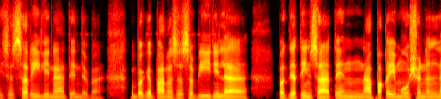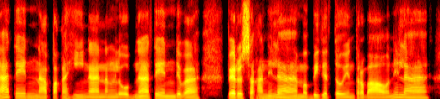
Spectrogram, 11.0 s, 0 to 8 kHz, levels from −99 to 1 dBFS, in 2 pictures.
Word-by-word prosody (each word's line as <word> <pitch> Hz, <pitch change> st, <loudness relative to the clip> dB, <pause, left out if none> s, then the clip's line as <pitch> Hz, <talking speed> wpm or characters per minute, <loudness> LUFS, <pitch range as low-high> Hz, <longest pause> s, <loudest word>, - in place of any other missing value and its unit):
sa 110 Hz, +4 st, -7 dB
sarili 110 Hz, -2 st, +2 dB
natin, 100 Hz, +1 st, -4 dB
'di -, -, -13 dB
ba? -, -, -15 dB, 0.3 s
Kung 115 Hz, -, -15 dB
baga 120 Hz, +2 st, -2 dB
parang 110 Hz, -1 st, 0 dB
sasabihin 110 Hz, +1 st, 0 dB
nila 105 Hz, -7 st, +1 dB, 0.3 s
pagdating 120 Hz, 0 st, +1 dB
sa 115 Hz, -1 st, +6 dB
atin 150 Hz, 0 st, -2 dB, 0.2 s
napaka-emotional 110 Hz, 0 st, 0 dB
natin, 165 Hz, -, 0 dB
napakahina 110 Hz, 0 st, -1 dB
ng 105 Hz, 0 st, -3 dB
loob 105 Hz, +1 st, -5 dB
natin 135 Hz, -1 st, +2 dB
'di -, -, -2 dB
ba, 115 Hz, +3 st, +1 dB, 0.3 s
pero 120 Hz, -2 st, +6 dB
sa 115 Hz, -, +6 dB
kanila 150 Hz, +6 st, -1 dB
mabigat 120 Hz, -1 st, -4 dB
daw 115 Hz, -1 st, -3 dB
'yong 110 Hz, -, -6 dB
trabaho 110 Hz, -1 st, 0 dB
nila 165 Hz, -3 st, -2 dB
115 Hz, 160 wpm, -25 LUFS, 110-130 Hz, 0.3 s, sa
